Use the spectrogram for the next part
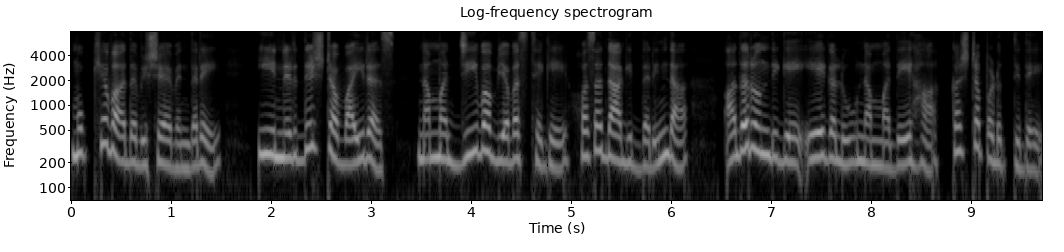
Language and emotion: Kannada, neutral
